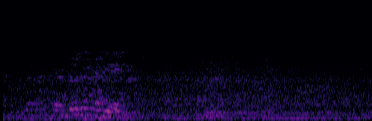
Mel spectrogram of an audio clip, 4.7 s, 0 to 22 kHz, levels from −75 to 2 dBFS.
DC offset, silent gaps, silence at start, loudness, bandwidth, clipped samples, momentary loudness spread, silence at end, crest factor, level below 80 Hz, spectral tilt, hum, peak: under 0.1%; none; 0 s; -53 LUFS; 7.4 kHz; under 0.1%; 10 LU; 0 s; 18 dB; -76 dBFS; -4.5 dB/octave; none; -34 dBFS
